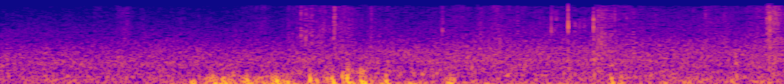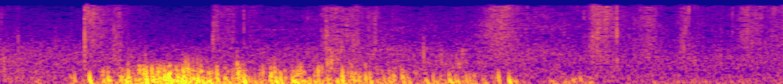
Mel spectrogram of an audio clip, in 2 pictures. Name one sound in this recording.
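Footsteps crunch on dry leaves and brush.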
